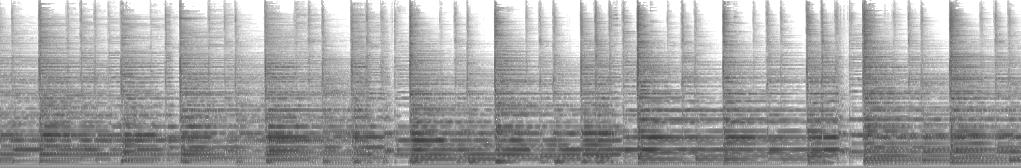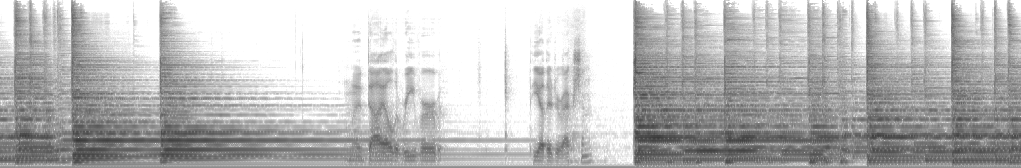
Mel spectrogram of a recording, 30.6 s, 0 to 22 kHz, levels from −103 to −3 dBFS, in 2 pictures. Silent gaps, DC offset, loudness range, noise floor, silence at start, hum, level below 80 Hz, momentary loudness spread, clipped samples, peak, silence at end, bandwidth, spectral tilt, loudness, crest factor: none; under 0.1%; 15 LU; -80 dBFS; 0 s; none; -82 dBFS; 17 LU; under 0.1%; -8 dBFS; 0 s; over 20 kHz; -3.5 dB/octave; -32 LUFS; 26 dB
